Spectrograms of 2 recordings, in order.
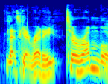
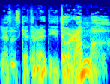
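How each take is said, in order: First: It is said in the speaker's own voice. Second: It is said in Clam's put-on character voice.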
